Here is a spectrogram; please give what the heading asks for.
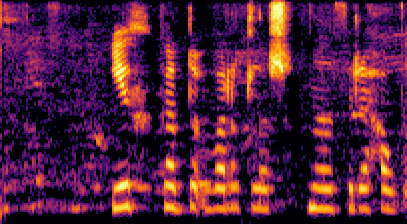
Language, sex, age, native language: Icelandic, male, 11, Icelandic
